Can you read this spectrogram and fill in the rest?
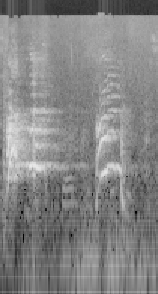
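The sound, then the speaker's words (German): A dog lets out two excited, whiny yelps, each a high, drawn-out bark-whimper with a short pause between, over a low background rumble, among other dogs during a test where people walk between the dogs. “Die Hunde sollten nicht aufeinander los, sondern das ist für sie normal. Er ist jetzt ein bisschen aufgeregt dort hier, das ist klar.”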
